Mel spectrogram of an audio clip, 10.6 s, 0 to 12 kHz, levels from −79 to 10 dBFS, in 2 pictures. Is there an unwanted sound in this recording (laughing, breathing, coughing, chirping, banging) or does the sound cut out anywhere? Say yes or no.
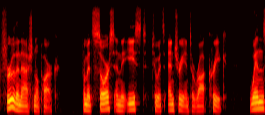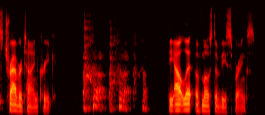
yes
